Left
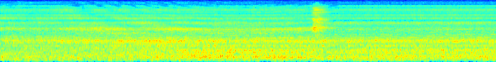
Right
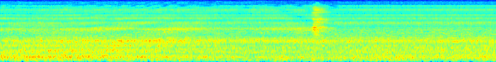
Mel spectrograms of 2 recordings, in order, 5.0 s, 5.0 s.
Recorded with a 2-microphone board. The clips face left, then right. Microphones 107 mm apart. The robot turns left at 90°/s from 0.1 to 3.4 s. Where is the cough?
25° left (ahead or behind), 2.5 m; by 3.4 s 5° left (ahead or behind), 2.5 m.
